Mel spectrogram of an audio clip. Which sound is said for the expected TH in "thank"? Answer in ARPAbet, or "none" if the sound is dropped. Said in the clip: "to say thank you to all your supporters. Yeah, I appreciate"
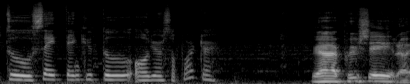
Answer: T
